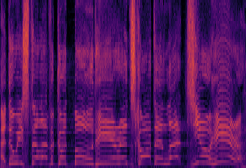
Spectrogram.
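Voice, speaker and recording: Man in a Dutch accent, raised, projected voice, very wide pitch swings, very slow pace, noticeable background noise. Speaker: tractor pulling event organiser and co-commentator. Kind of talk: live commentary. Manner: halting.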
